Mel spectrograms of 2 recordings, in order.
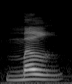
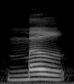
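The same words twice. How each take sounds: No difference in how they are said.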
